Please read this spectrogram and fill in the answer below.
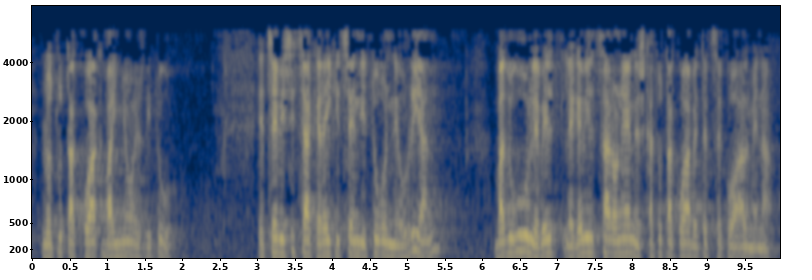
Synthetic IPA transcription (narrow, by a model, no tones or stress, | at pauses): lo̞t̪ut̪ako̞akbajɲo̞e̞zd̪it̪uɣ | e̞t͡ʃe̞βisit͡sake̞ɾajkit͡se̞nd̪it̪uɣune̞wriam | baðuɣule̞ɣ̞e̞βilt͡saɾo̞ne̞ne̞skat̪ut̪ako̞aβe̞t̪e̞t͡se̞ko̞aːlme̞na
